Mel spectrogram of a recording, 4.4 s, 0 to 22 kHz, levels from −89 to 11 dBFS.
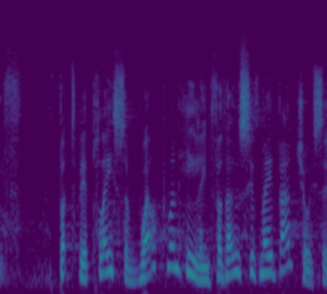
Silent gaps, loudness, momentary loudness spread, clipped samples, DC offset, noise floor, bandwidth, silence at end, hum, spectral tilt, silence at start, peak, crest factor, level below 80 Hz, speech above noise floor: none; -50 LUFS; 8 LU; under 0.1%; under 0.1%; -76 dBFS; 16 kHz; 0 s; none; -4 dB/octave; 0 s; -32 dBFS; 18 dB; under -90 dBFS; 26 dB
